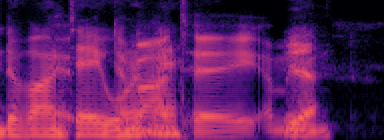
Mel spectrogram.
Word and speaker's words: DeVonta: It's spelled Devonta, but all the announcers were saying Devontae. – They said he's actually, when he was growing up, he was actually called like just Tay. So I think it's pronounced Devontae.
